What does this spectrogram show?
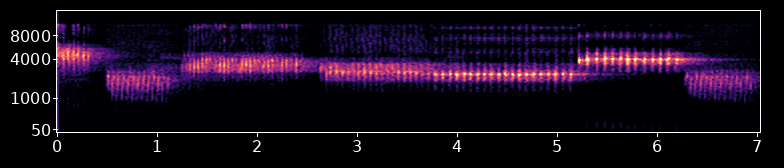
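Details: Training song of a yellow golden canary, a chain of sustained rolling trills jumping between low and high pitches, each tour lasting one to two seconds, some pulsed, some buzzy.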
